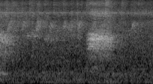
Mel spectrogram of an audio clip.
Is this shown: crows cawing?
yes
